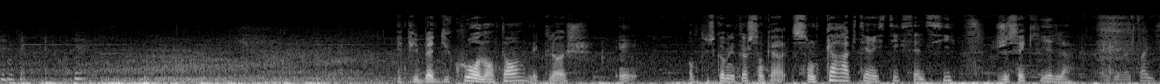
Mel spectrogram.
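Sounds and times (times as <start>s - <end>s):
cars passing by on a road: 0.0s - 11.5s
speech: 4.1s - 11.5s.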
